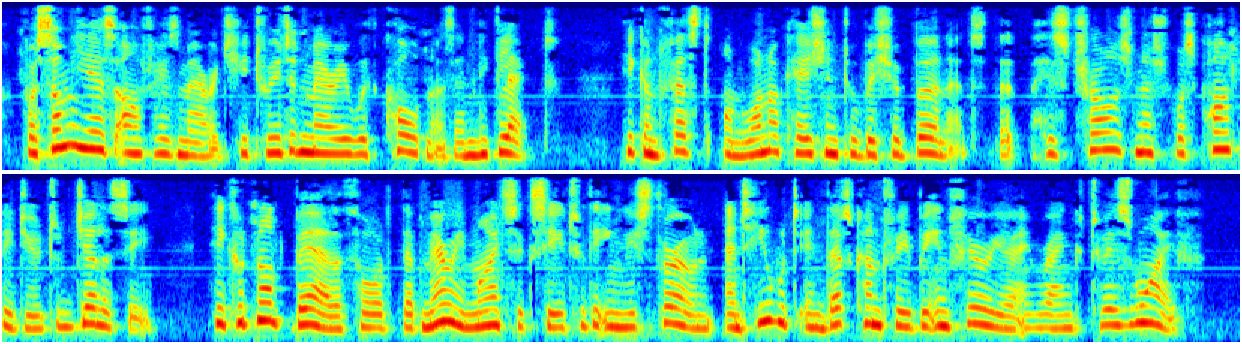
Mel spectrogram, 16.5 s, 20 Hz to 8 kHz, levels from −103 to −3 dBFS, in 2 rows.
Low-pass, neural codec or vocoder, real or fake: 7.2 kHz; none; real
